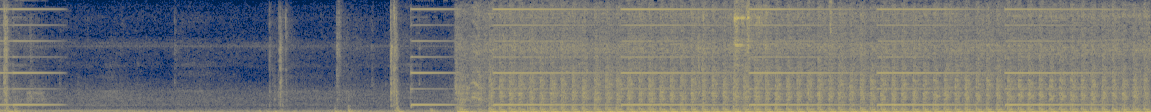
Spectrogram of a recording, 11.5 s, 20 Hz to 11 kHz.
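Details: 2017 Chrysler Pacifica, 143,992 miles, won't start two days after an oil change despite a good, year-old battery, a jump start and swapped fuses and relays: after a chime the starter spins evenly and quickly for seconds without firing; cranks, no start.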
